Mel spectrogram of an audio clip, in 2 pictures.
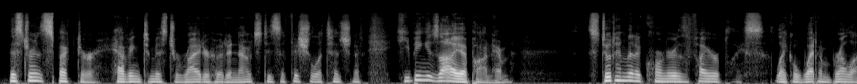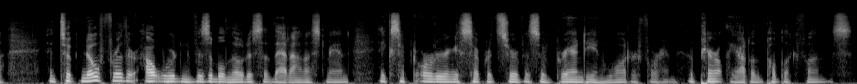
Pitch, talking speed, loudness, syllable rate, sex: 120 Hz, 200 wpm, -21 LUFS, 6.5 syllables/s, male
